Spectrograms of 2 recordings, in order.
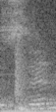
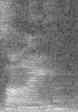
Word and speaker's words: sin: and we have our 5° angle is it sin or sign it's pronounced sign the actual word is that and we abbreviate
